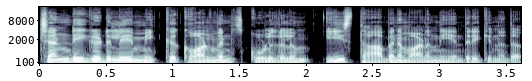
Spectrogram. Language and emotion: Malayalam, neutral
